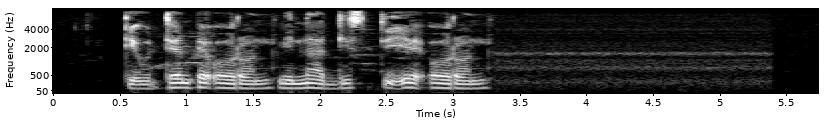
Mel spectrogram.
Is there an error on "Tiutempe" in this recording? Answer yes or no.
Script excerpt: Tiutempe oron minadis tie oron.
no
